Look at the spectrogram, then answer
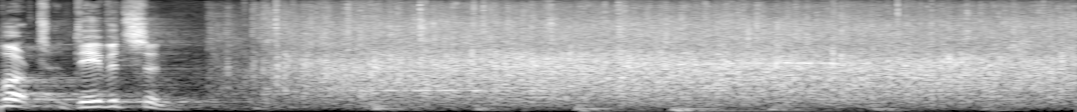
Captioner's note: applause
